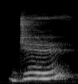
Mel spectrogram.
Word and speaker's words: jewel: Entonces esa W del medio no es una U, sigue siendo la combinación E y W, sigue siendo una U larga, y después le ponemos la L del final. Jewel, jewel.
